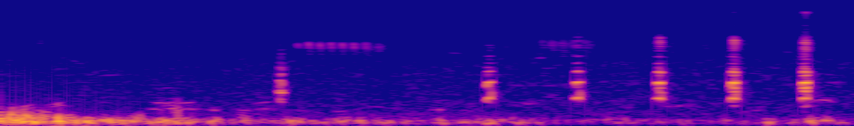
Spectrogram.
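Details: Chukar partridge, female, uttering a handful of separate clucks about half a second apart over low rumbling background noise.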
